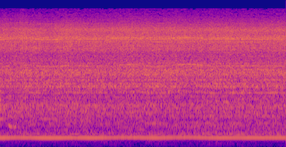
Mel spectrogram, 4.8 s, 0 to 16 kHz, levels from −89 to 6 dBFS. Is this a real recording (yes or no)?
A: yes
